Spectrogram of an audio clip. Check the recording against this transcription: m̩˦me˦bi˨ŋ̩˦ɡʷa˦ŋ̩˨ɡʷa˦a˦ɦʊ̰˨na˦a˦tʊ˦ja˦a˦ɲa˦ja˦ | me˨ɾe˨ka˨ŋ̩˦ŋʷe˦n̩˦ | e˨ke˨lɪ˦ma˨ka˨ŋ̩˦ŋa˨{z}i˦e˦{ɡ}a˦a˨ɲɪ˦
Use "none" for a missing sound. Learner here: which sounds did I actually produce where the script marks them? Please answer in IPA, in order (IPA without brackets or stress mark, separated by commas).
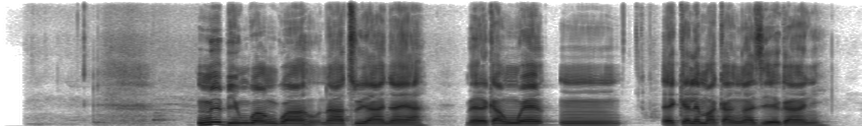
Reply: z, ɡ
